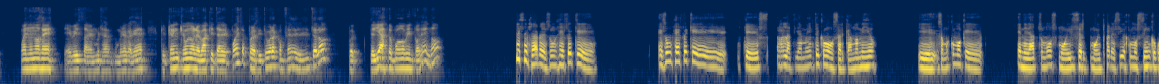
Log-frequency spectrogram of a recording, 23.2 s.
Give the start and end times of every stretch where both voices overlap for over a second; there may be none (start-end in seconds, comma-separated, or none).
none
